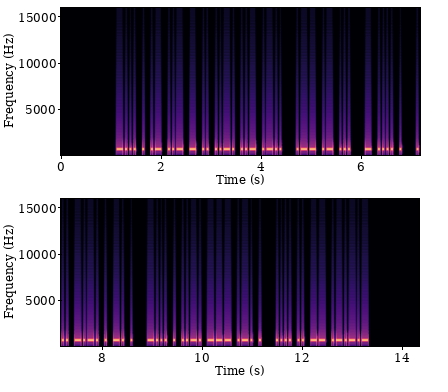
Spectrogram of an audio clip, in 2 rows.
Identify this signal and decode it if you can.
Morse code, heard as a keyed tone, about 28 wpm, 700 Hz. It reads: BEAUTIFUL WAS THE SCENE BEFORE HIM.
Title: Sentences from Top 1100 Words 28wpm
